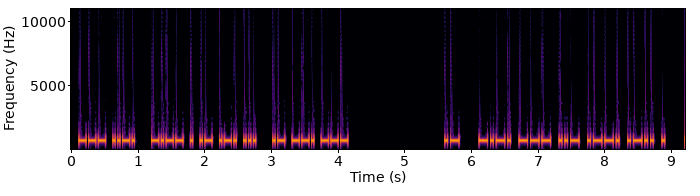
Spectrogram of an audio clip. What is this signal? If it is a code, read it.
Morse code, heard as a keyed tone, about 38 wpm, 700 Hz. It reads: OF YEARS AGO A COUPLE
